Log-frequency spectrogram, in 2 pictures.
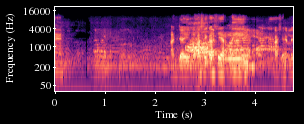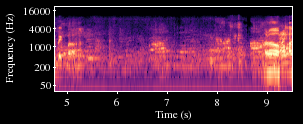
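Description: Young men talk and laugh loudly over an online call.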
